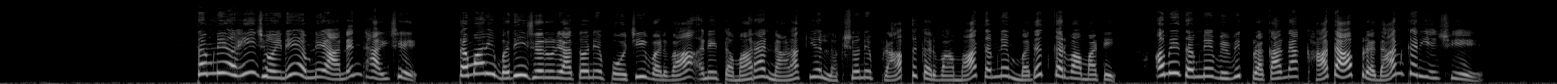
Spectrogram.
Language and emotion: Gujarati, happy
